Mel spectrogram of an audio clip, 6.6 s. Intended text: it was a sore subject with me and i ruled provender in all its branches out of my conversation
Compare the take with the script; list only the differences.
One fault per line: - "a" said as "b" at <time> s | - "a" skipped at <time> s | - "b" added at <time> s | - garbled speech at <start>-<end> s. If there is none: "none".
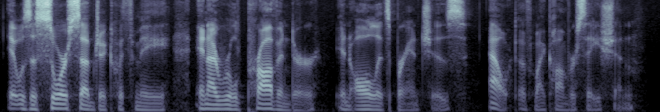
none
